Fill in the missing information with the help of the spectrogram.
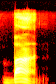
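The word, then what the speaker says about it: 半: hun, which is pronounced ban, and it means half. Now, the pronunciation ends in an. So, we can use the same set, your home. But this time, it's what's called the fourth tone.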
